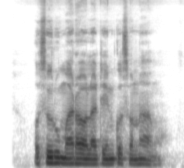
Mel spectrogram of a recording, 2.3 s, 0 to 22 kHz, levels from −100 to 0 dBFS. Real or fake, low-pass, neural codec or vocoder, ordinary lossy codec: fake; none; vocoder, 44.1 kHz, 128 mel bands every 256 samples, BigVGAN v2; none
